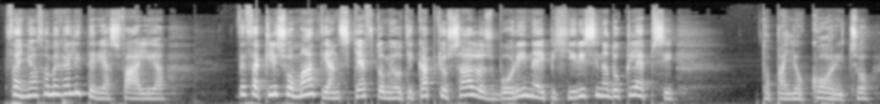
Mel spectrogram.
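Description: A woman voicing a vain, wealthy lady who pleads tearfully in a shrill, emotional voice in a storybook reading. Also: lively intonation, natural voice. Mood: anxious.

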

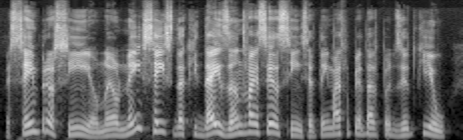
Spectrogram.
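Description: On a casual podcast, a Brazilian man with a Brazilian Portuguese accent talks in a slightly high, expressive voice at a quick pace, swinging from loud bursts to low mutters. His rambling chat is full of slang and restarts, and the sound is close and dry with no echo.

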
